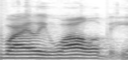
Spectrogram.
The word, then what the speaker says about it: Wiley Wallaby: Wiley's wallabies wallaby Wally's will be wobba beats pronounced Wiley wallaby well it's very good called Wiley wallaby and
